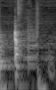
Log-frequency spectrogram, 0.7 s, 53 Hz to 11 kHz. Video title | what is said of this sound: Sub hơi 50 phục vụ các thượng đế thích sập sình. Bass 50 các bon coil 125 và màng giấy coil 100 | Cái ván này nó rất là cứng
